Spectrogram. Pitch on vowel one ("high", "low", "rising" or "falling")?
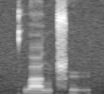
high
